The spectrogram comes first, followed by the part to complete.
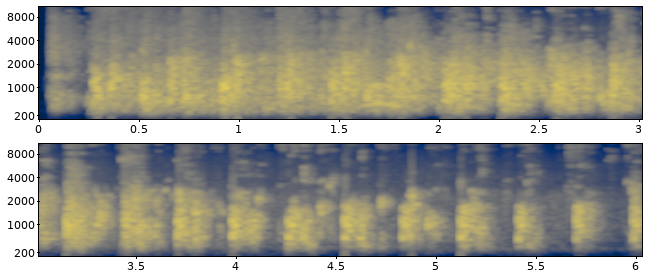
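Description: Audience applauding in a hall. The clapping is dense at first and thins to scattered separate claps near the end.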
